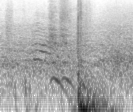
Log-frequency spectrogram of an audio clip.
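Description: A heavy punch lands in a Fight Night Champion boxing match between Vitali Klitschko and Ezzard Charles, a single loud, deep thud with crowd noise and commentary running around it.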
